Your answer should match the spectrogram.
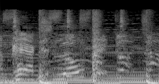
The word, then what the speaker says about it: Paxlovid: It's pronounced Paxlovid.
